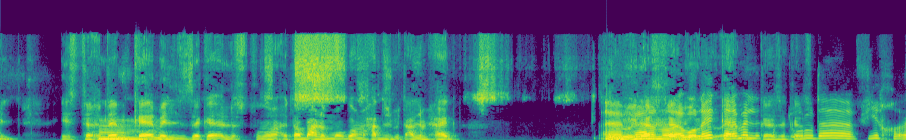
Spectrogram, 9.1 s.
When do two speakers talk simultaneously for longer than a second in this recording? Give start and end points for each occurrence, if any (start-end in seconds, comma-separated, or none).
6.1-8.1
